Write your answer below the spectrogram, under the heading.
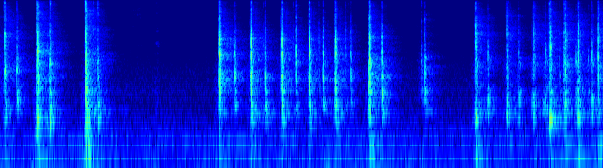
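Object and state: Plastic computer keyboard being typed on.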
